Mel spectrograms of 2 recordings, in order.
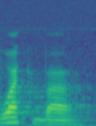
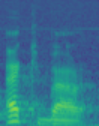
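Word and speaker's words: أكبر: So then he might find that over time he's saying Wakbar instead of Akbar. He needs to say Allahu Akbar. The Hamza is apparent.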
